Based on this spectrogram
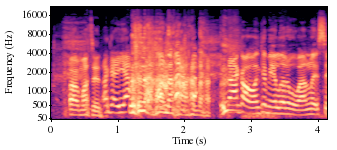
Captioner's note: laughs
